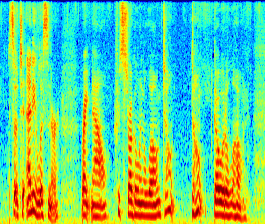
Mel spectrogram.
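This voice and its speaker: Using a plain, everyday voice, a woman speaks at medium pitch and a moderate pace with ordinary pitch variation. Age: 60s. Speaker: resilience speaker and leadership coach. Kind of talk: podcast interview.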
